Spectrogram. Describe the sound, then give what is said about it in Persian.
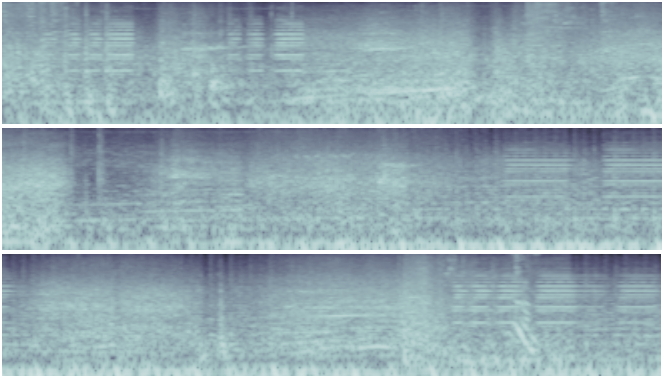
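A loud, chaotic police car chase after a suspect vehicle on Dangilgan Street: engines roar continuously with horns blaring and tires screeching, the action dense throughout, with indistinct shouting voices mixed in. “در حال تعقیب یه خودروی مظنونم.”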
